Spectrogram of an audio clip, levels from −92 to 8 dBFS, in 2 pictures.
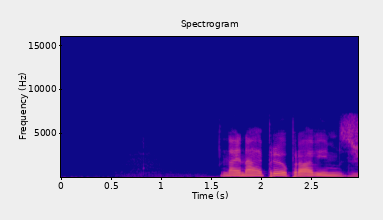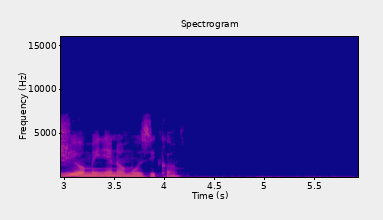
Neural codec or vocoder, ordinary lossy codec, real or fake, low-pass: codec, 16 kHz, 8 kbps, FreqCodec, larger model; none; fake; 7.2 kHz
